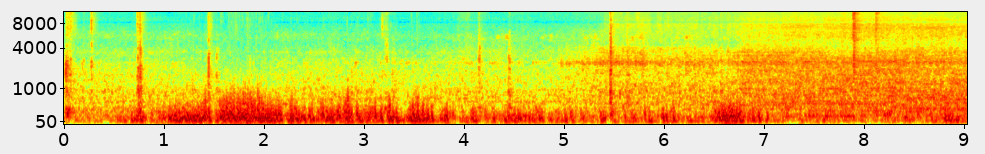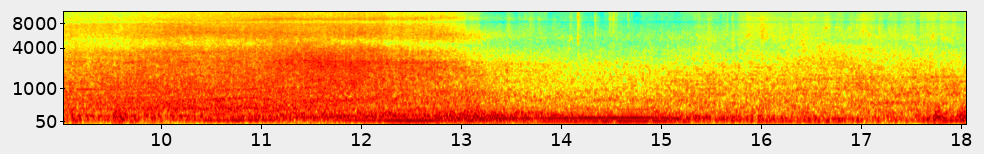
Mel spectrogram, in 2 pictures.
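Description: Street traffic noise with wind buffeting the phone's microphone and a few handling clicks early on; a passing vehicle swells and fades over several seconds in the middle.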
